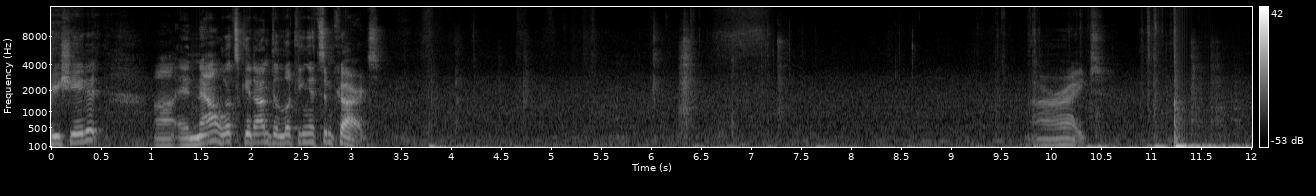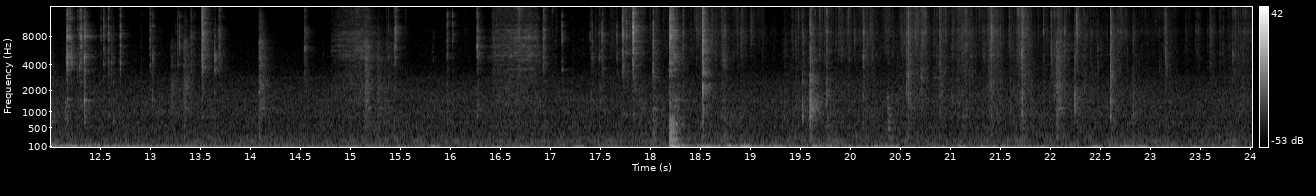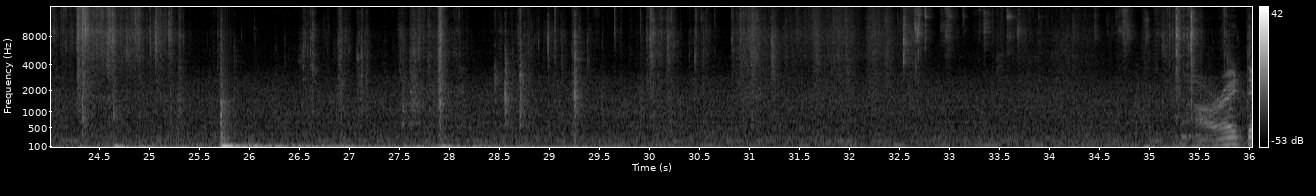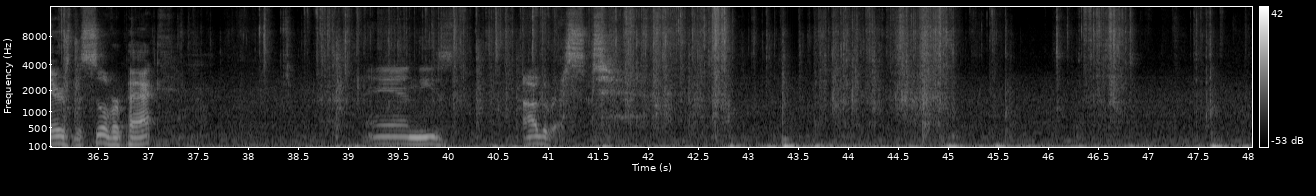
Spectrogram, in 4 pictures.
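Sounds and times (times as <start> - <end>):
handling thumps: 24.0 - 29.6.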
